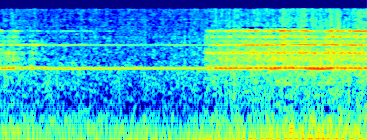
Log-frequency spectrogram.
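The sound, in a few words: telephone ringing, radio drama sound effect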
